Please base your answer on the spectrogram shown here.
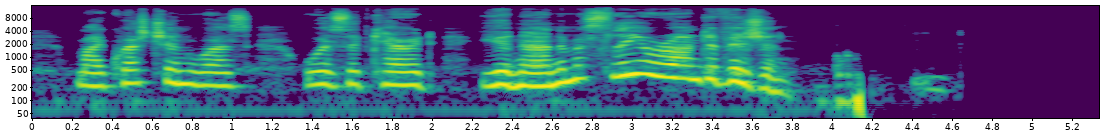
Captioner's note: speaking French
